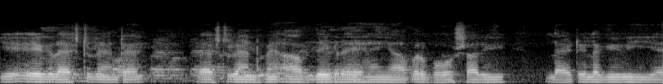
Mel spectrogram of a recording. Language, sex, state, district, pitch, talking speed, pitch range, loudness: Hindi, male, Haryana, Rohtak, 115 Hz, 165 wpm, 115-120 Hz, -18 LUFS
